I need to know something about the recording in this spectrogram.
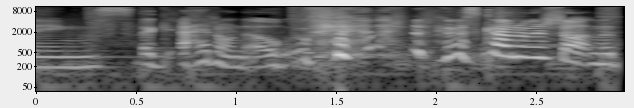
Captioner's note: laughs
